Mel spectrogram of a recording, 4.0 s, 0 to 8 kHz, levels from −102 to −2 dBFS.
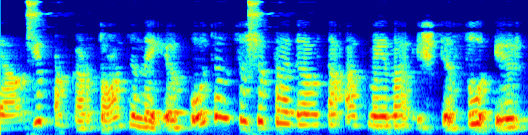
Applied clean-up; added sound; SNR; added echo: classical method WPE with log-MMSE.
